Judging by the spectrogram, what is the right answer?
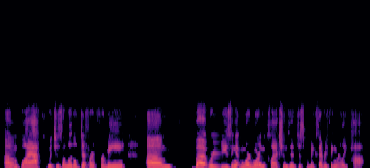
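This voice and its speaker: A woman's voice: mid-range voice, no echo. A woman fabric designer presenting her collections in a chatty, enthusiastic way with many fillers, speaking over a video call. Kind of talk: casual product presentation.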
